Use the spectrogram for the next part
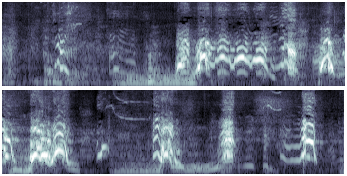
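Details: A Medium Poodle, filmed running, gives a jumble of high whining yips, some wavering and drawn out, with short pauses between. Low human murmuring runs underneath.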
